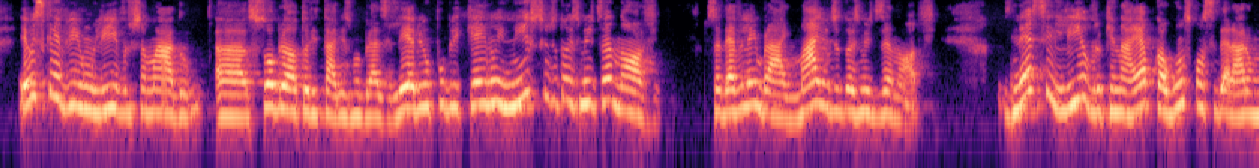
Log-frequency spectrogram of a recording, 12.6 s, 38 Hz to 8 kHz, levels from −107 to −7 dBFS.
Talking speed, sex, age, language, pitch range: 150 wpm, female, 60-79, Portuguese, 215-285 Hz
